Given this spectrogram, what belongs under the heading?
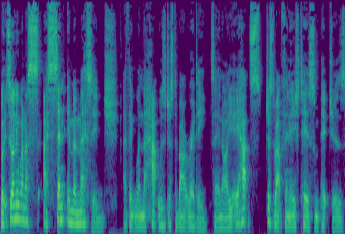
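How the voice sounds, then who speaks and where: In a Yorkshire accent, a man speaks at a very fast pace with very wide pitch swings, in a dry, close sound with no echo and a very clean recording over a silent background. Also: medium pitch for a man. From Yorkshire, northern England. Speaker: hat maker. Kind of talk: casual chat.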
